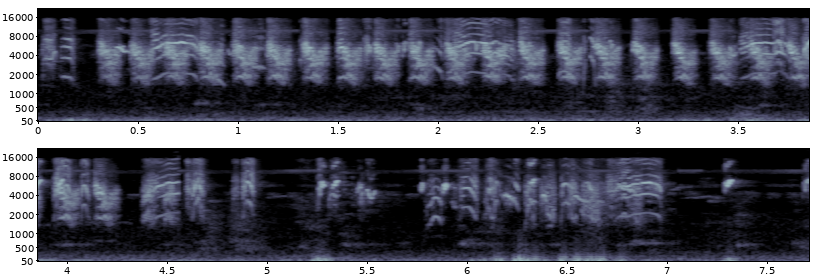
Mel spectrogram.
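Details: Sooty-headed bulbul of the fighter type, responding at once to the voice of another bulbul and calling out a rival; rapid chattering and whistled notes, many repeated, with some arched whistles and low background rumble.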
